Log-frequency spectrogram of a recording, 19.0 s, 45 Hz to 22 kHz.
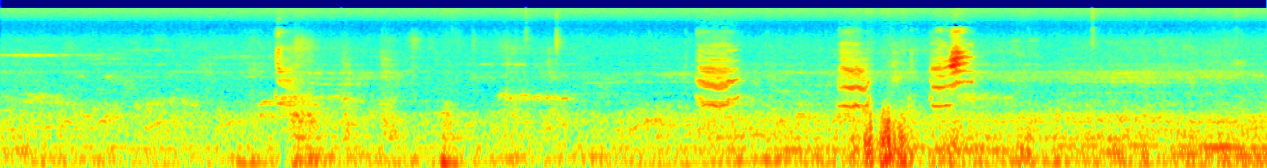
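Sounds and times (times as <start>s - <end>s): cat meowing: 4.1s - 4.8s, 10.4s - 11.3s, 12.5s - 13.2s, 13.9s - 14.8s
steady low rumble: 11.0s - 16.4s.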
